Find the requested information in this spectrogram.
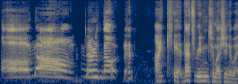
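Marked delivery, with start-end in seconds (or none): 0.0-2.3 high delighted shriek; delighted cry. Real, not acted. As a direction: cry out in gleeful shock. Reacting to judge's ruling.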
